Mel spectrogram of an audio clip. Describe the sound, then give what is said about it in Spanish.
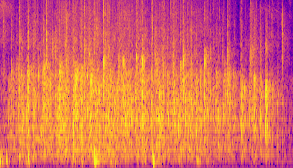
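A crowd bursts into sustained applause for the Lord during a pastor's sermon, many hands clapping densely and steadily for several seconds at a fairly loud, even level, with no voices standing out above it. “Un aplauso al Señor.”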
